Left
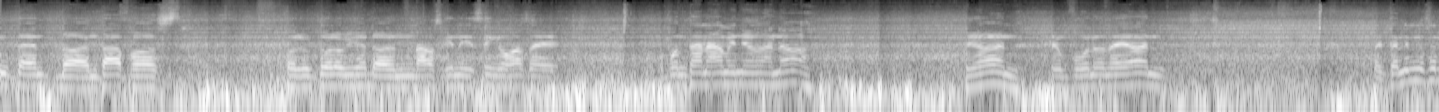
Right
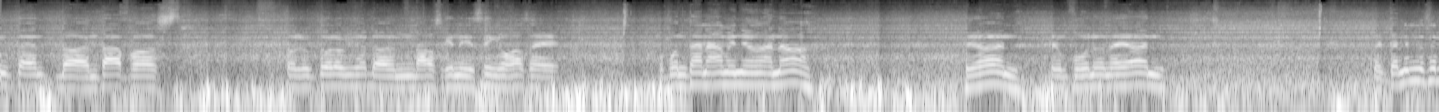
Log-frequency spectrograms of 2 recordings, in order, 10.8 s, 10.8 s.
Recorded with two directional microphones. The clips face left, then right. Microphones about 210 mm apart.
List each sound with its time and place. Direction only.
0.1 s speech: centre (ahead or behind)
2.2 s speech: 5° right (ahead or behind)
3.0 s speech: 15° right (ahead or behind); by 6.1 s 50° right (ahead or behind)
7.3 s speech: 40° right (ahead or behind)
8.1 s speech: 25° right (ahead or behind)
